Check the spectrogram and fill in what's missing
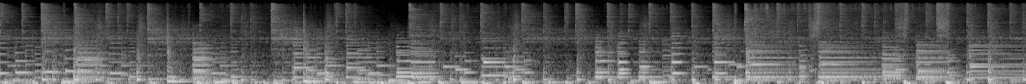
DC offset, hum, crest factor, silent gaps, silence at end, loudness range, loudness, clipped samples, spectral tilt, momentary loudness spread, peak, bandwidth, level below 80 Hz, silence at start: under 0.1%; none; 16 dB; none; 0 s; 1 LU; -18 LUFS; under 0.1%; -5.5 dB/octave; 4 LU; 0 dBFS; 19.5 kHz; -26 dBFS; 0 s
